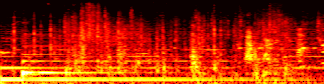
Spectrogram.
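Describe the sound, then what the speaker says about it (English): Dogs bark outdoors in a quick, irregular series of loud woofs with a few yips, set over a steady low hum, with faint clip-clop and rustle between the barks. "Kelly, what are you barking at?"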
